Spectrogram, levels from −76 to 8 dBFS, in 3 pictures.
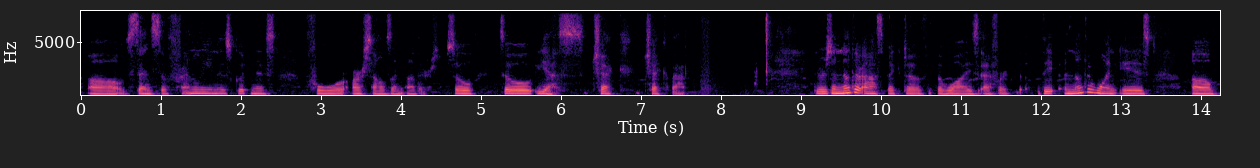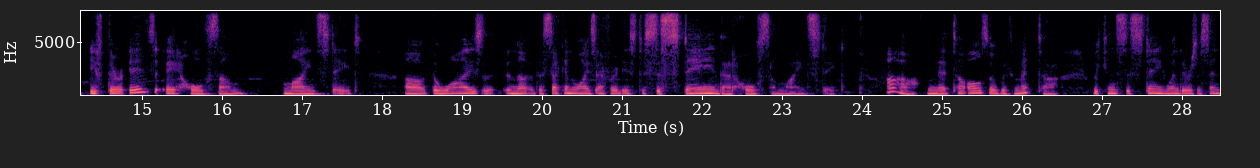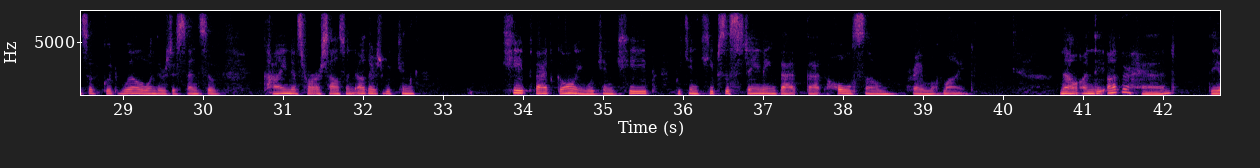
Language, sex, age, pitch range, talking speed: English, female, 30-49, 145-180 Hz, 135 wpm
